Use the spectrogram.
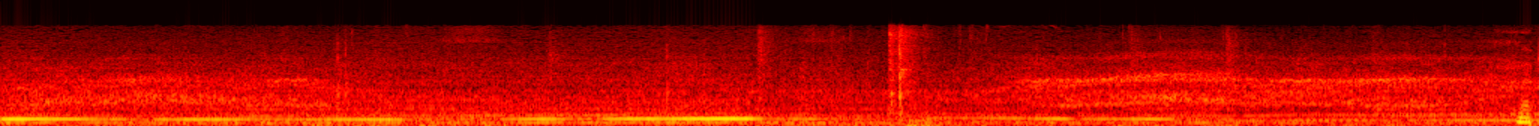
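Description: A red-wheeled Audi TT races in Gran Turismo Sport, its engine droning steadily at close range with shifting pitch, a sharp tire squeal or skid near the middle, and engine noise continuing throughout.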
